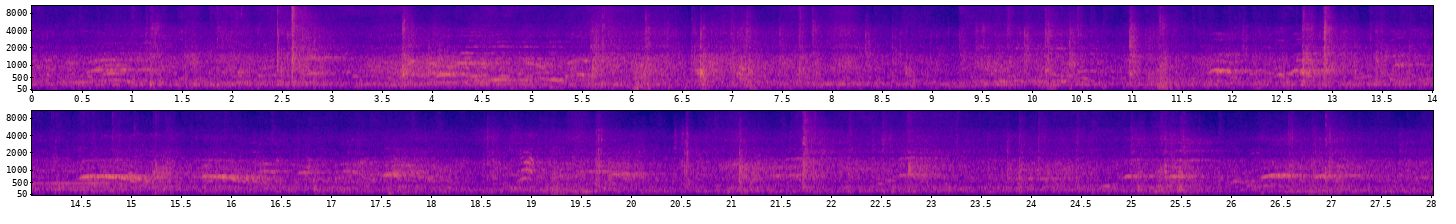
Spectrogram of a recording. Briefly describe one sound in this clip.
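Young hockey players shout to each other across the ice.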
